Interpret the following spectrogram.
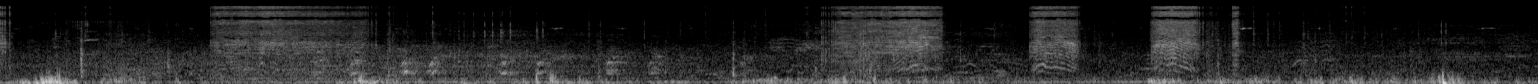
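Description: A bicycle ridden in wheelies on asphalt, with dull thumps as the wheels come down, the loudest about half a second in, and several bursts of rushing tyre or wind noise.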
